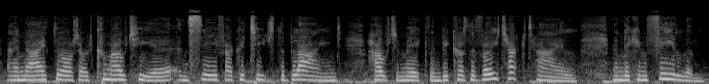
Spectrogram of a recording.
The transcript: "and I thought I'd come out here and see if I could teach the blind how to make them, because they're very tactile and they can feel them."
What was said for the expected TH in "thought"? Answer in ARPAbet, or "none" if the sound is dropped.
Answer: TH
